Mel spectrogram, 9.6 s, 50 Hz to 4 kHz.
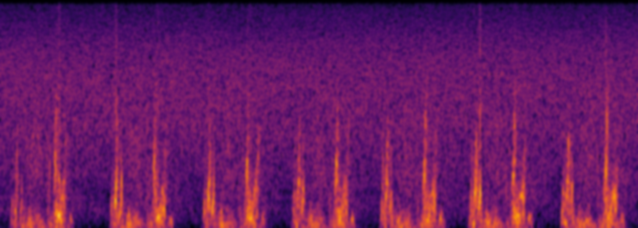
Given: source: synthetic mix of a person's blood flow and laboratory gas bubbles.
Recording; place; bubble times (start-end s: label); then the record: Doppler ultrasound of blood flow; precordium
no bubbles
From the record:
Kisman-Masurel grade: 000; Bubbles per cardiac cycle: 0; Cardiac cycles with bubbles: 0%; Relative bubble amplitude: no bubbles discernible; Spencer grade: 0 (complete lack of bubble signals)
